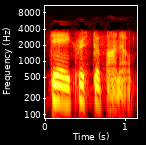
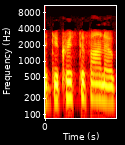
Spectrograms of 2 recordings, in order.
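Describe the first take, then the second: First: De Cristofano with De said clearly as "day"; full first syllable. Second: De Cristofano with a quick, weak "duh" for De; reduced first syllable. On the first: Explaining her surname's variants, De Cristofano with full "day". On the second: Explaining her surname's variants, De Cristofano with reduced "duh". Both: Shown as a demonstration. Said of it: "depending on how fast I speak".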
